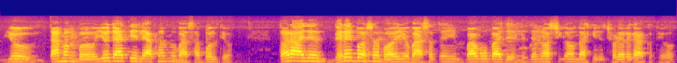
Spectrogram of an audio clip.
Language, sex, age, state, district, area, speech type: Nepali, male, 60+, West Bengal, Darjeeling, rural, spontaneous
